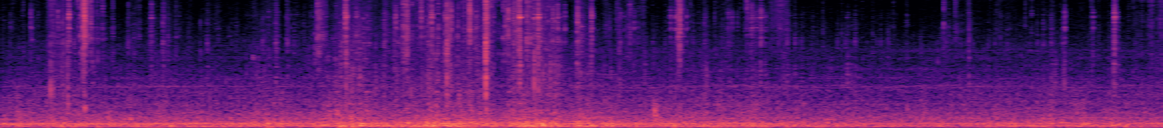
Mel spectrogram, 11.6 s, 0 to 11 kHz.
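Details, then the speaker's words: 2021 GMC Sierra 2500HD 6.6 gas hauling 800 L of fuel in the box, off-road on rough roads: irregular light clattering and jingling rattles over road rumble; owner suspects a sway link or something in the front end, unconfirmed. "These roads here will definitely bring the rattles out of her. It sounds like a sway link or something in the front end."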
